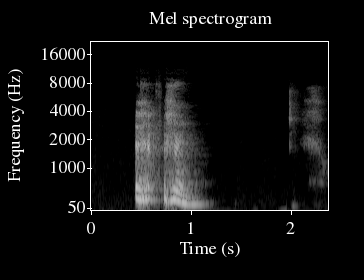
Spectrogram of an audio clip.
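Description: A woman briefly clearing her throat: one short two-part vocal sound, starting about half a second in and falling in pitch.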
